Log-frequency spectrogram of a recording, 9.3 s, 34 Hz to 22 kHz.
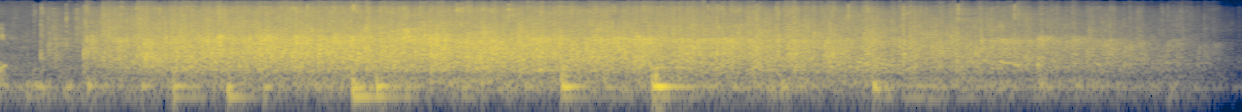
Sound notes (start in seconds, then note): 0.3 audience applauds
